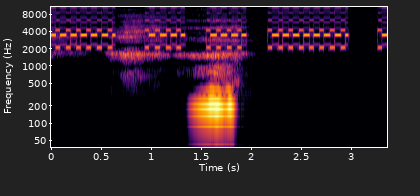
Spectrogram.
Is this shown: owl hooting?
no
